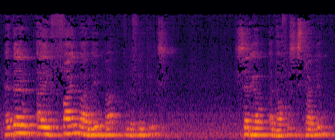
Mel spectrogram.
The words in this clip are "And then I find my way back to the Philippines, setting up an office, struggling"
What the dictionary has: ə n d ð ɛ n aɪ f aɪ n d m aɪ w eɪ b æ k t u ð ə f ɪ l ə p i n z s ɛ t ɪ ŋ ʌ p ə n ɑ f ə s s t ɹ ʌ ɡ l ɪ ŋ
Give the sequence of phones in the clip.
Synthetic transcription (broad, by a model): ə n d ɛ aɪ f aɪ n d m aɪ w eɪ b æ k t u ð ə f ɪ l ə p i n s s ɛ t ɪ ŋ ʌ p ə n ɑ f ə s s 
